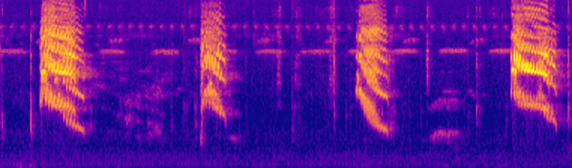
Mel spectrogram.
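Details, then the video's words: Parrot giving four harsh, raspy squawks that slide downward, each about half a second long and spaced roughly two seconds apart, in an otherwise quiet setting. "Funny parrot sound"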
